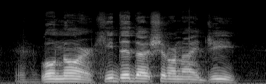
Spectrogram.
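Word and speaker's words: Lo Gnar: how to say it it's like low g-n-a-r is it right yeah the g confuses me lonnar he did that [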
